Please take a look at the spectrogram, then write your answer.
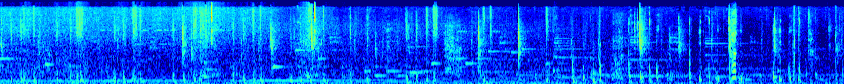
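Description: A horse's hooves clop in a quick steady rhythm in the video game Zelda: Tears of the Kingdom, with occasional whinnies and snorts mixed in. No one speaks over the sound.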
